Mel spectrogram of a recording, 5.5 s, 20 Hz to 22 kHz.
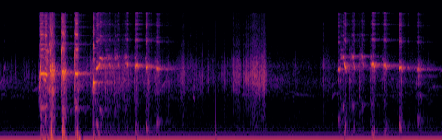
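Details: Bald eagle call at a nest in Hanover, Pennsylvania, at 7:06 a.m., recorded by infrared nest camera during morning wake-up. A few loud staccato notes open, trailing into softer clicks, then a later run of thin, high whistled chips.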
